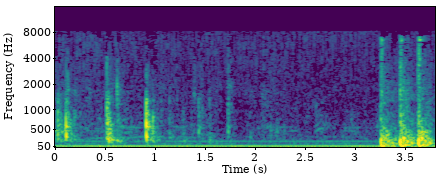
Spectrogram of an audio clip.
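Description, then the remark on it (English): Knocking on a wooden cabin door at dawn: a few spaced raps, then a quicker cluster of knocks near the end, over a low steady hum, with no talking. “It was dawn of the following day when Glenn White got up to answer a knock on the cabin door.”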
